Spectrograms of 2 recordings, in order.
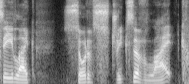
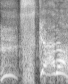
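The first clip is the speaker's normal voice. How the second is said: shrill, very high, barked shout; 3 dB louder than usual. Narrating a fight, voice the Banshee shouting to the group: Banshee shouting command. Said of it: "I think we hear the Banshee shout".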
